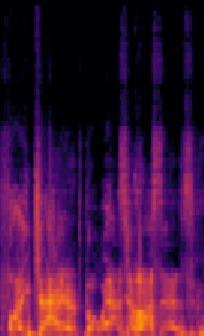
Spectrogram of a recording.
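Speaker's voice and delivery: very loud, shrill, high-pitched character voice, shouted. Doing a favourite line from the Arnold Schwarzenegger alphabet: Arnold Schwarzenegger impression. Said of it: "the Arnold Schwarzenegger alphabet".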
